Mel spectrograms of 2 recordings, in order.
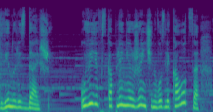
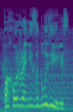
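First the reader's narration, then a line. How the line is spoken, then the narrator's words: Snorting remark. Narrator (Russian): хмыкнула я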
